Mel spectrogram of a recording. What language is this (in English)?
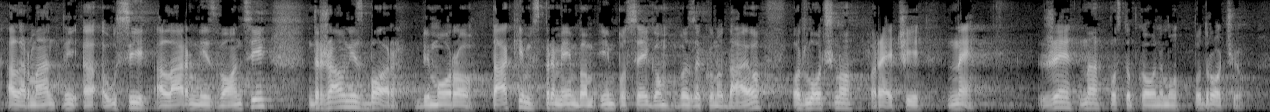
Slovenian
